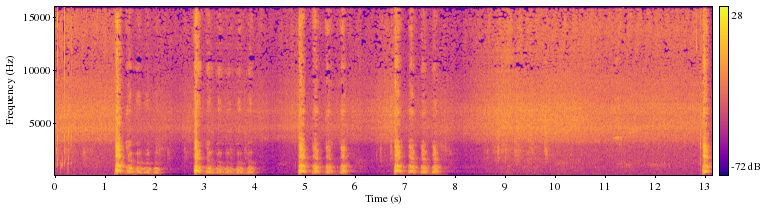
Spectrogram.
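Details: Jindo dog living in the front yard of a hanok building in Jeonju Hanok Village, North Jeolla Province, Korea, barking in four quick bursts of three or four rough barks each, pausing between bursts, with a final single bark after a quiet stretch.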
